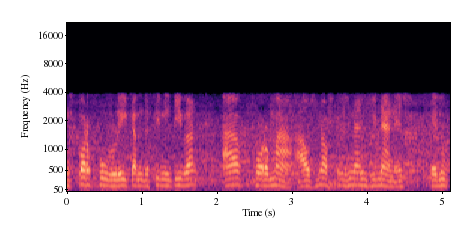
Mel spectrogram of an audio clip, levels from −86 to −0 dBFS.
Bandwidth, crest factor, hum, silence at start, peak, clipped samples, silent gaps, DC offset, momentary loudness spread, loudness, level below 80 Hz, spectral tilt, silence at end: 4 kHz; 18 dB; none; 0 s; -2 dBFS; under 0.1%; none; under 0.1%; 6 LU; -20 LUFS; -46 dBFS; -10.5 dB/octave; 0 s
